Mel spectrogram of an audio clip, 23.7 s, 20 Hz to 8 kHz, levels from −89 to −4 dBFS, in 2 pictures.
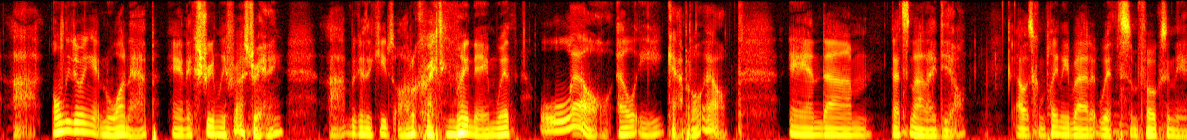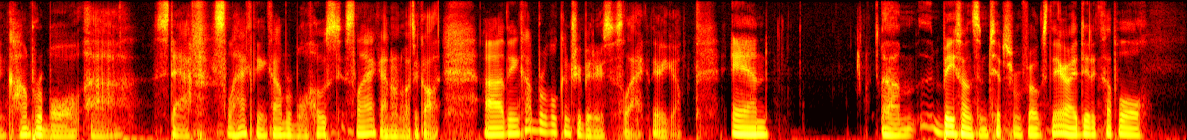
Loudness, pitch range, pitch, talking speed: -24 LUFS, 90-110 Hz, 95 Hz, 185 wpm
